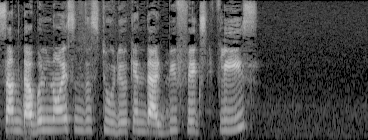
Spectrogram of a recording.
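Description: A young woman speaks brightly into a close microphone.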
